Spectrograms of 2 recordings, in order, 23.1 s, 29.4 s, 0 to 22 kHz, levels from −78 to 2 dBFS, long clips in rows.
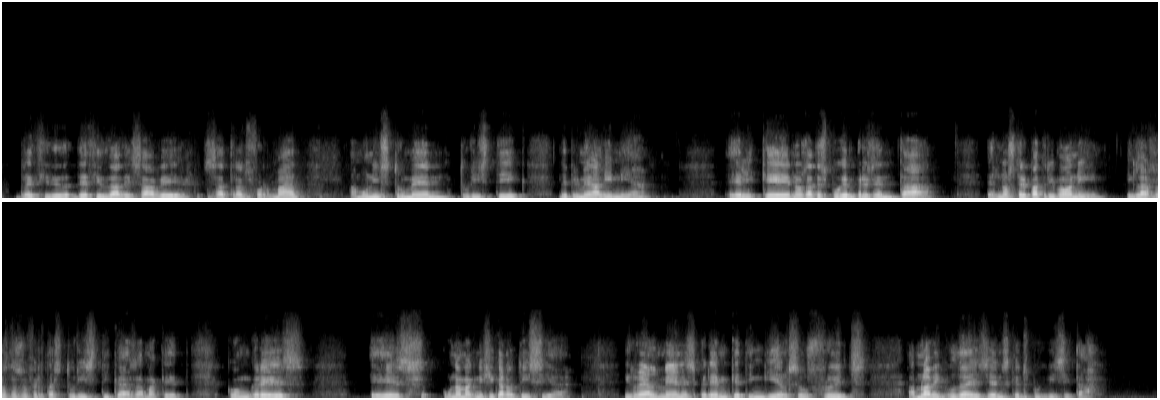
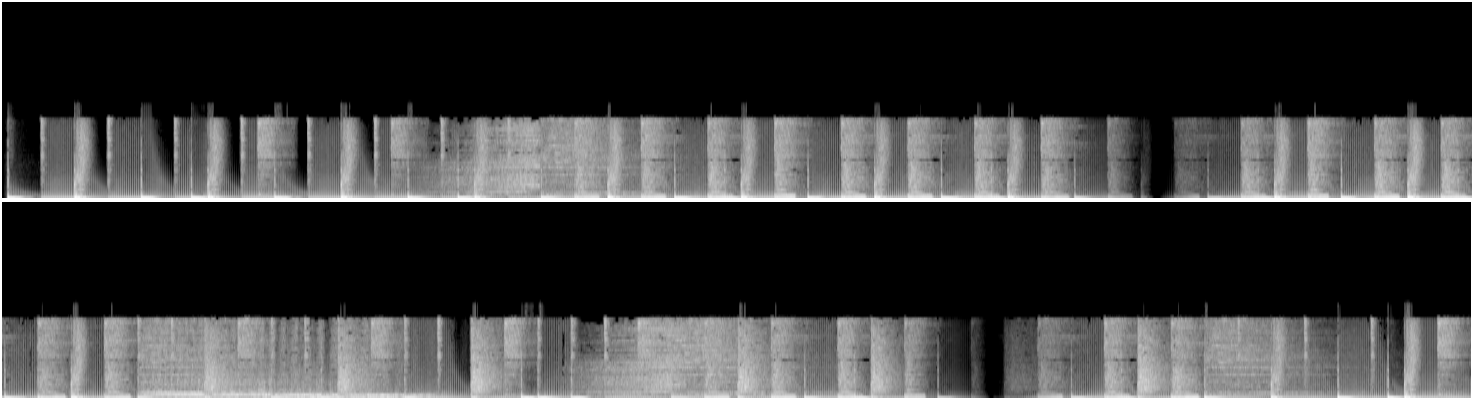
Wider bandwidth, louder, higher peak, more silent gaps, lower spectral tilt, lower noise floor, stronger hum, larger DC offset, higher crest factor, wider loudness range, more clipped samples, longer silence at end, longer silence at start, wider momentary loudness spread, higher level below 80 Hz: about the same, 8.8 kHz vs 9.4 kHz; second, -23 LUFS vs -11 LUFS; second, -4 dBFS vs 0 dBFS; neither; first, -6.5 dB/octave vs -4.5 dB/octave; first, -59 dBFS vs -41 dBFS; neither; neither; first, 18 dB vs 10 dB; about the same, 3 LU vs 4 LU; second, under 0.1% vs 1%; first, 0.6 s vs 0 s; about the same, 0.15 s vs 0.05 s; first, 12 LU vs 8 LU; second, -56 dBFS vs -12 dBFS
